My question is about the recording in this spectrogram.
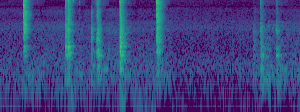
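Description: A series of sharp, irregularly spaced clicks, about seven over the first three seconds, then two fainter ones near the end.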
